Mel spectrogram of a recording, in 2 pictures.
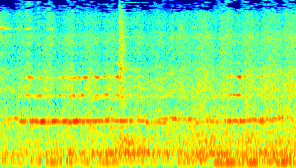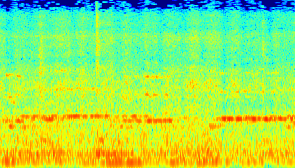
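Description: Zoo railroad passenger car rolling along the track behind a steam locomotive: steady rumble and rattle of the running train, with a thin high squeal held above it.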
